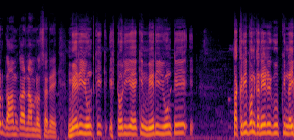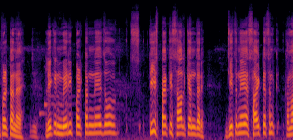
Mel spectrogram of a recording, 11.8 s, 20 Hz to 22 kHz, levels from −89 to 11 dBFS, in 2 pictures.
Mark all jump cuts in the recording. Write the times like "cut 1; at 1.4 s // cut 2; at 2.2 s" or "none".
cut 1; at 1.2 s

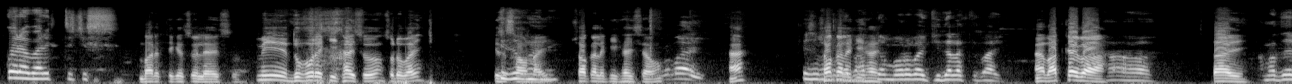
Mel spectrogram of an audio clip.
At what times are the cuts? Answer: cut 1; at 2.5 s

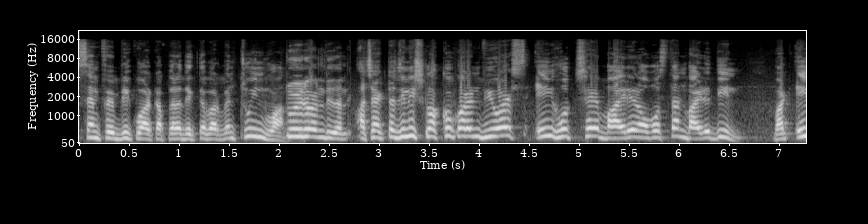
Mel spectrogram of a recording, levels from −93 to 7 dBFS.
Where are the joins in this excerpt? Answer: cut 1; at 2.7 s

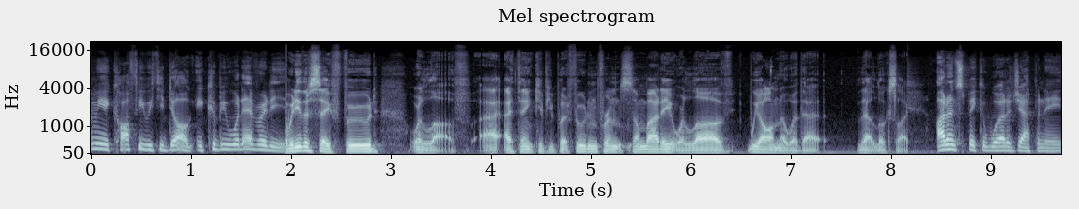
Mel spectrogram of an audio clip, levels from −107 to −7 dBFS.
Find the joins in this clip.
cut 1; at 2.0 s // cut 2; at 8.1 s

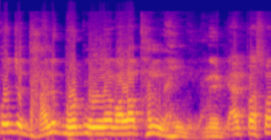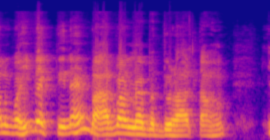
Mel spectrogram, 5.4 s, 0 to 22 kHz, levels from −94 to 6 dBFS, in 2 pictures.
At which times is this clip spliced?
cut 1; at 2.3 s

